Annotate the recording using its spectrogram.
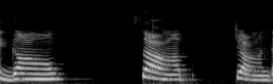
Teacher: इसका उच्चारण नाक एवं मुंह दोनों से होता है। नाक से भी वायु निकलेगी और मुख से भी निकलेगी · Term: अनुनासिक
